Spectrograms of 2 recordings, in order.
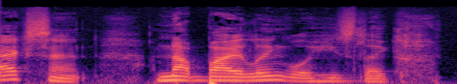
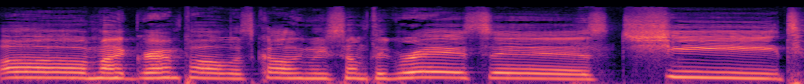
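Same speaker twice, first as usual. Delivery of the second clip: put-on Mexican accent, high-pitched; 8 semitones higher, 3 dB louder than usual. Recalling growing older and thinking about a grandpa's nickname: put-on Mexican accent. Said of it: "Is that you thinking that voice".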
